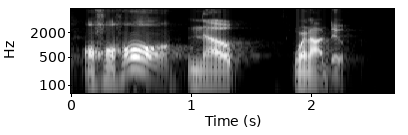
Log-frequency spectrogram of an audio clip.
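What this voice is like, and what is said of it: Put-on French accent. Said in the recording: “we are not doing the French accent. ... hon, hon, hon”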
